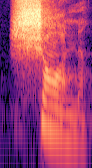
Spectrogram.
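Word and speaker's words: -tion: Sean word family t-i-o-n the pronunciation is shh on s h u n Sean let's go foreign addition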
